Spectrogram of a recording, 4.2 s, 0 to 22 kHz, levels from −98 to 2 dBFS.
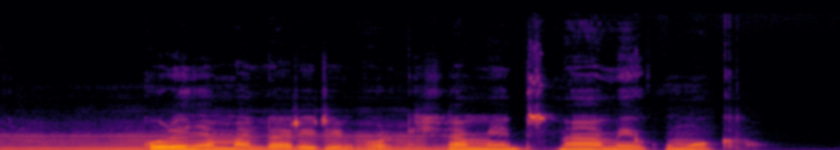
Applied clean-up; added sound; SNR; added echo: neural mask model RNNoise.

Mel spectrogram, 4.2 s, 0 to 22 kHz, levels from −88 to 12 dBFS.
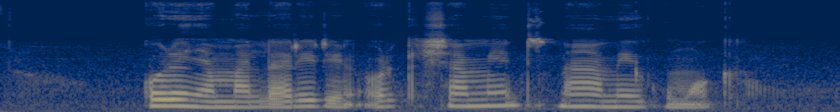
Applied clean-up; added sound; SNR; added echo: none; none; none; none.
